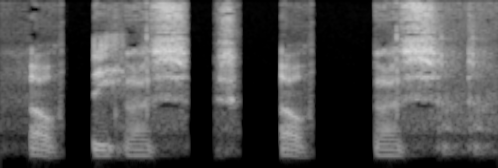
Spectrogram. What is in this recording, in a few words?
vox glitch loop; Ze Franks Pain Pack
